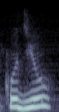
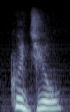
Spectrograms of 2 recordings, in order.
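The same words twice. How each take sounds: First: The d and y sounds stay separate. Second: The d and y merge into a j sound. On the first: The speaker calls it wrong. "I don't say could you" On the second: The speaker calls it right. "da is converted into ja"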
